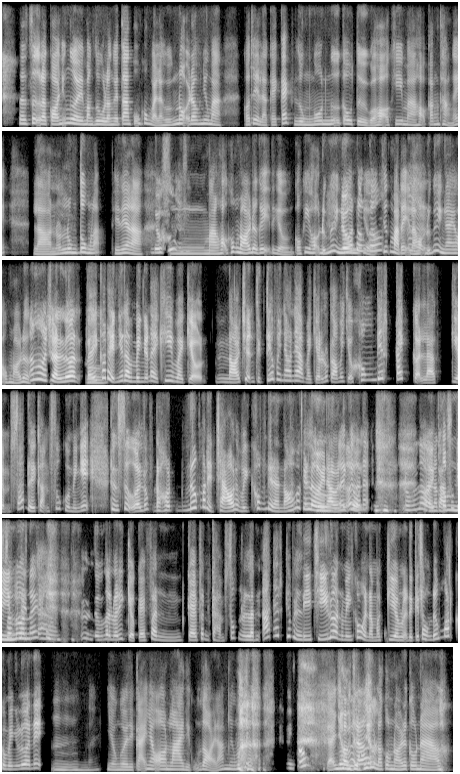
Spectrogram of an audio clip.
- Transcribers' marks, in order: tapping; laughing while speaking: "Đúng"; laughing while speaking: "đó"; other noise; laugh; laugh; laugh; unintelligible speech; laughing while speaking: "mà"; laughing while speaking: "trực tiếp"; chuckle
- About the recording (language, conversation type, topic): Vietnamese, podcast, Bạn thường chọn nhắn tin hay gọi điện để giải quyết mâu thuẫn, và vì sao?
